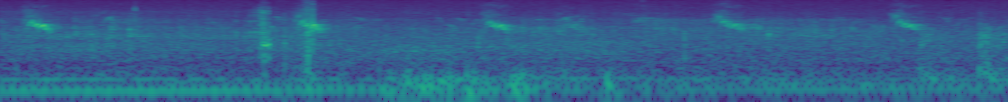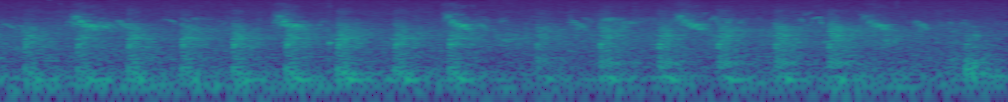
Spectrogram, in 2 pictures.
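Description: A small bird chirping over and over in short, high, falling chirps, sparse at first, then about three or four a second from the middle on. Wind rumbles on the microphone for the first couple of seconds.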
